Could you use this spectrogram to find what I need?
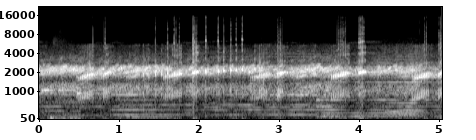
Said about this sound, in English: So God sent the second plague, a plague of frogs. Frogs were everywhere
